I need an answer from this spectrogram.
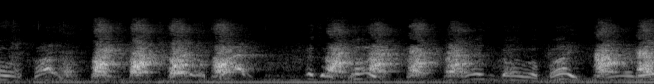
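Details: XL American Bully girl with strong drive barking while exercised: clusters of fast, harsh barks broken by a short pause, with whining yelps mixed in and a steady low hum.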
